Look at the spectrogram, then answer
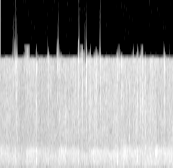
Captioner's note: applause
